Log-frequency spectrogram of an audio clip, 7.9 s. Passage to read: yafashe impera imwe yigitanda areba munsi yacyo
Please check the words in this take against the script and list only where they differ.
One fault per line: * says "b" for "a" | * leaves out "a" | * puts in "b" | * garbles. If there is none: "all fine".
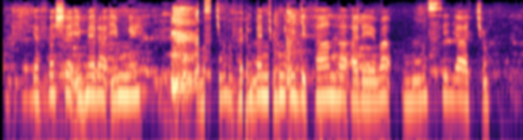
* garbles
